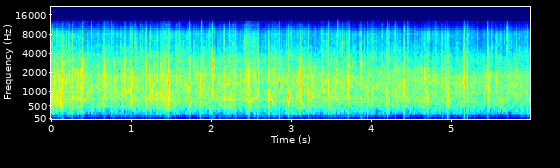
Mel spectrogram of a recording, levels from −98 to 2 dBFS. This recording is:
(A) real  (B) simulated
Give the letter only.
B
